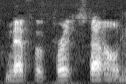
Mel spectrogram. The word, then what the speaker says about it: mifepristone: I can never pronounce this. Mifepristone.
